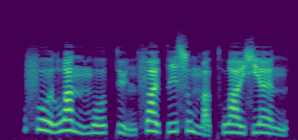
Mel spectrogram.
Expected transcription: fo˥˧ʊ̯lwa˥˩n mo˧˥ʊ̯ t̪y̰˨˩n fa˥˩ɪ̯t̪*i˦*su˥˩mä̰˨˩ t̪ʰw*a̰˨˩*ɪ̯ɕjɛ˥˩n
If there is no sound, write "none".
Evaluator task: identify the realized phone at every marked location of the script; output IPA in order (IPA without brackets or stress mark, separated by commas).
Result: i˥, a˥˧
